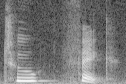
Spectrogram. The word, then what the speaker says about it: toothache: What I did was, I tied the TH and the A together, because the A is a vowel. So I can say, instead of saying TOOTH-ACHE, I almost said TOO-THAKE, TOO-THAKE, TOO-THAKE.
